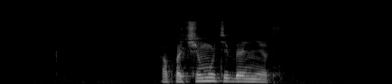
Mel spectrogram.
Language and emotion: Russian, neutral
